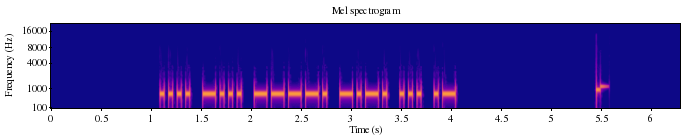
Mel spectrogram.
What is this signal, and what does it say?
Morse code, heard as a keyed tone, about 28 wpm, 700 Hz. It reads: HB9CSA
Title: Call Signs - 28wpm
